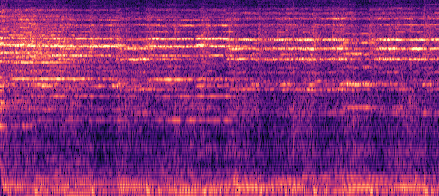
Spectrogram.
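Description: Bagpipe music, a melody over sustained tones, playing without a break.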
